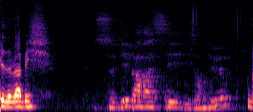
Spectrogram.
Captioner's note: French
